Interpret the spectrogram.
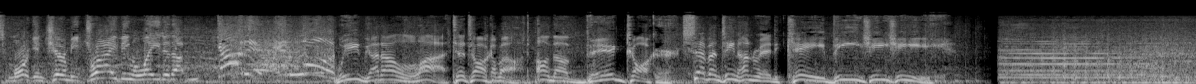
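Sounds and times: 
speech: 0.1s - 9.6s
train horn: 10.0s - 11.9s.

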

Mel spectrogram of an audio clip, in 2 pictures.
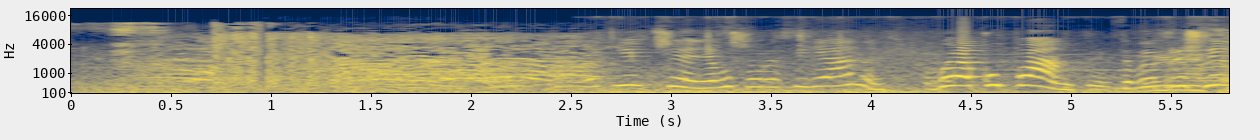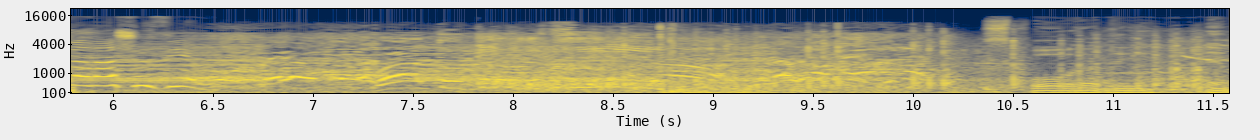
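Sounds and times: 
indistinct voices murmuring: 0.1s - 11.5s
gunshots aimed at people: 0.6s - 1.7s, 8.0s - 11.5s
speech: 3.3s - 6.9s, 10.6s - 11.5s.

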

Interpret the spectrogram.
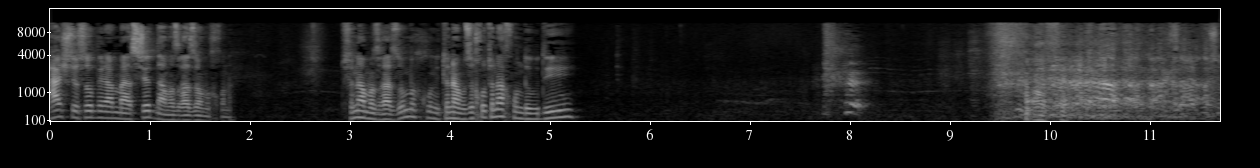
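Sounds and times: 
speech: 0.0s - 2.0s, 2.9s - 5.4s
person sneezing: 7.7s - 8.3s
people laughing noisily: 9.4s - 11.6s.

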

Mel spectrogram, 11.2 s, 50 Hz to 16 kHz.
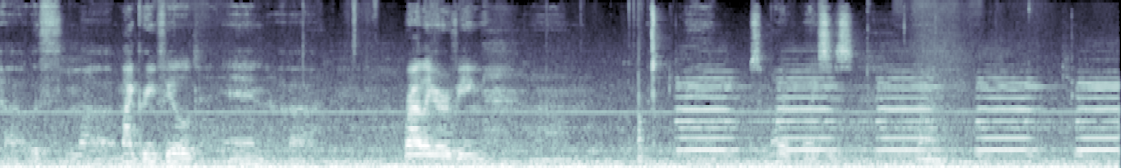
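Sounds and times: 
low rumble: 0.0s - 11.1s
speech: 0.4s - 3.2s, 4.0s - 5.2s, 6.8s - 9.1s
car alarm going off outside: 6.7s - 11.1s.

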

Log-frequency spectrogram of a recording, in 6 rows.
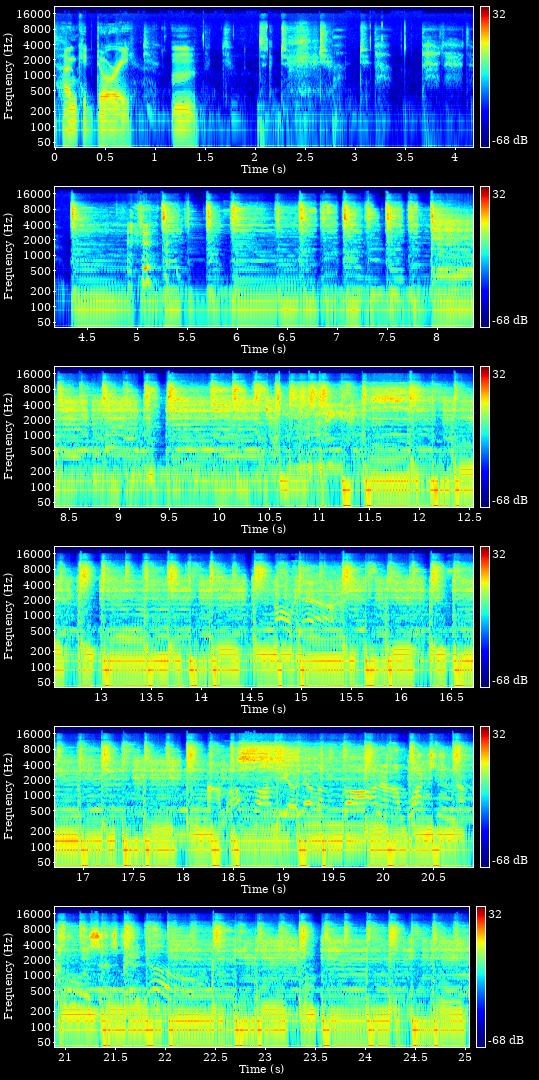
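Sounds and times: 
speech: 0.0s - 2.6s, 5.0s - 5.6s
strummed electric guitars in a glam rock song intro: 4.4s - 25.0s
laughter: 4.9s - 5.5s
steady driving drums: 7.9s - 25.0s.

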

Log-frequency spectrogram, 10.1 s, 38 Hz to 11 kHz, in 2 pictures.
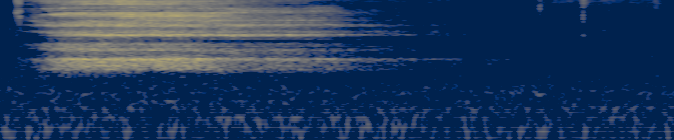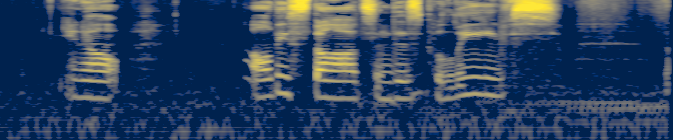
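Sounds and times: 
long deep breath out with a soft whistling tone: 0.2s - 4.0s
speech: 5.6s - 6.3s, 7.0s - 9.3s.

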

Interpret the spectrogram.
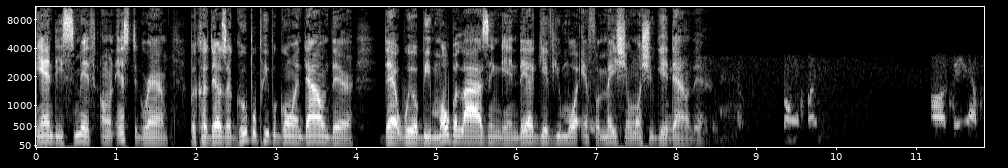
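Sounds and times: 
speech: 0.0s - 8.5s
low phone line hiss: 0.0s - 11.8s
tinny phone-filtered broadcast voice in a caller's background: 6.7s - 9.9s, 11.2s - 11.8s.

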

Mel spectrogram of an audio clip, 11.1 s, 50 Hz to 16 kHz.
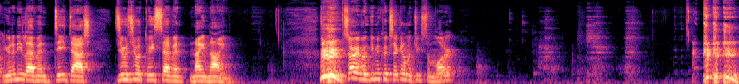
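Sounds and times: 
speech: 0.0s - 3.6s, 4.8s - 6.9s, 10.6s - 11.0s
person clearing throat: 4.8s - 5.2s, 10.4s - 11.0s.

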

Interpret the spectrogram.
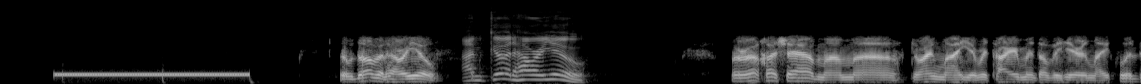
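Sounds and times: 
telephone line tone as a call is placed: 0.5s - 2.5s
speech: 3.4s - 5.9s, 7.3s - 11.4s.

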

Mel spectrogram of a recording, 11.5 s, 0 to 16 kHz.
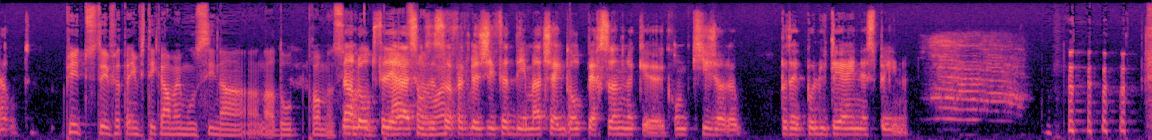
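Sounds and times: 
speech: 0.0s - 9.6s, 10.4s - 11.5s
baby crying: 9.2s - 10.4s.

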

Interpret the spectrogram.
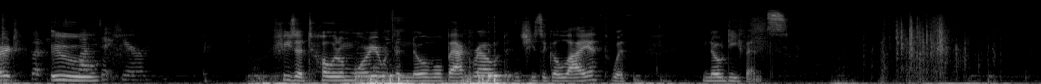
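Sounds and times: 
speech: 0.0s - 1.5s, 2.8s - 7.9s
paper character sheet being handled, crinkling: 7.6s - 10.4s.

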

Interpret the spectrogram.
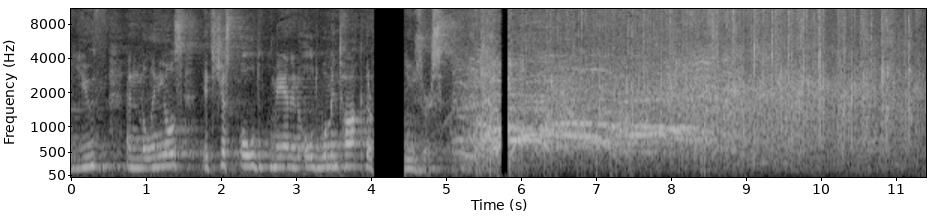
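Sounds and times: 
speech: 0.2s - 5.7s
laughter: 5.1s - 6.0s
large crowd applauding: 5.4s - 11.4s.

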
